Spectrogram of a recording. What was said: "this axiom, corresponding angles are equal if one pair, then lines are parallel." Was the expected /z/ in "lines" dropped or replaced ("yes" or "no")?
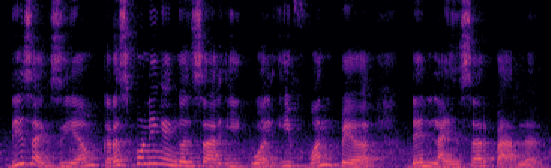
yes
